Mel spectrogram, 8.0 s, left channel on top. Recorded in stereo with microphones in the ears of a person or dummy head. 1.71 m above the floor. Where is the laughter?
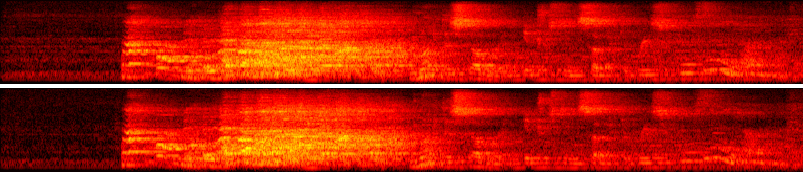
Centre (ahead or behind), 1.4 m; by 4.0 s 30° right (ahead or behind), 2.5 m.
